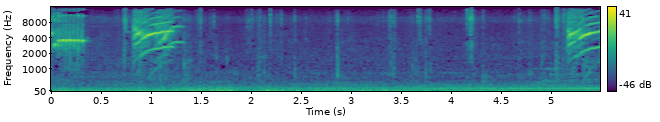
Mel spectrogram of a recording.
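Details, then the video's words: Canary mating song: a short high buzzy trill opens, then a rapid burst of downward-sweeping notes, a long pause with faint clicks, and another sweeping burst at the end over low background hum. "Tone Up Your Canary's Singing with These Mating Sounds!"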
